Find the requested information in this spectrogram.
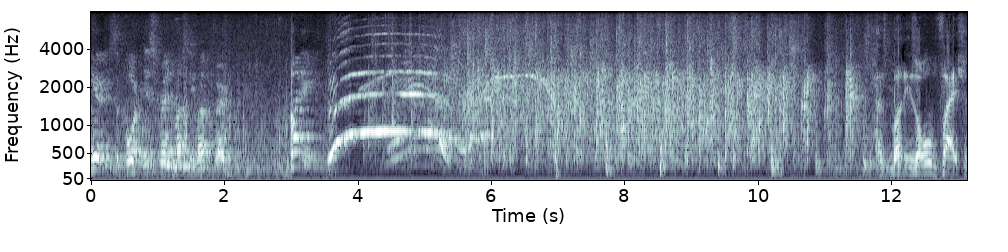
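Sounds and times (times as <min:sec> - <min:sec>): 
speech: 0:00.5 - 0:02.4, 0:03.0 - 0:03.7, 0:12.1 - 0:13.1
audience applause greeting guest entertainer in Albuquerque, New Mexico: 0:04.4 - 0:11.6
high whistling tones: 0:05.9 - 0:07.1.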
